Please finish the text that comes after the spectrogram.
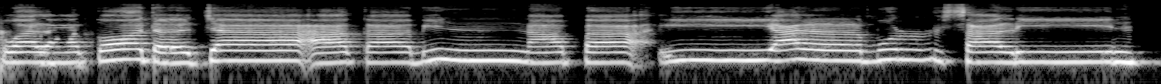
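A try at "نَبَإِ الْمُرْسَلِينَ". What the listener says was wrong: Ini emang harokatnya fathah ya? Kok nabaiyal?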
